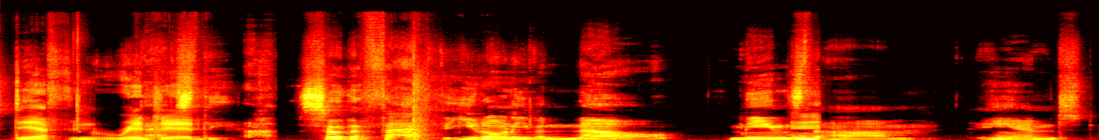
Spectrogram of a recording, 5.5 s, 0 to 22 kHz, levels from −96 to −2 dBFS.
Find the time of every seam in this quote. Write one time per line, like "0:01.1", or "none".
0:01.4
0:04.1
